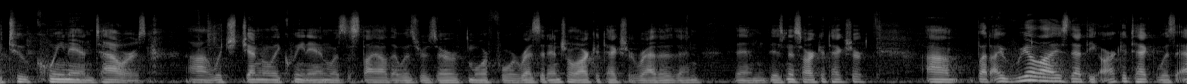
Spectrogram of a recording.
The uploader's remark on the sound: Part of the City of Tomorrow: Real Estate, Architecture & Design Summit presented by 92Y and Hundred Stories. At 92nd Street Y.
